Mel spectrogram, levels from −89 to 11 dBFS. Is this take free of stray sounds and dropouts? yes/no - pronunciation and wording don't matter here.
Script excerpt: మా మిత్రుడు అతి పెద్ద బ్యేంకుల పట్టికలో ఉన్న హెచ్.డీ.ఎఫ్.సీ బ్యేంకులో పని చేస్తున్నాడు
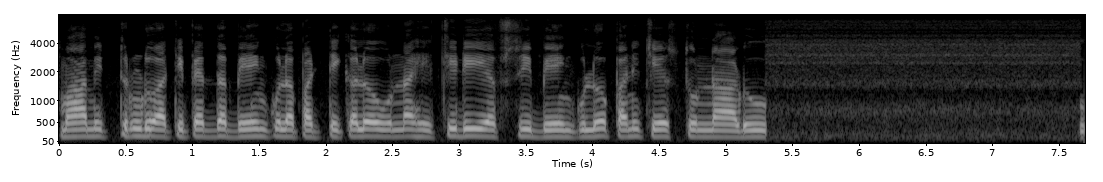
yes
